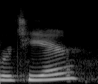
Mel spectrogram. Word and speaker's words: Routier: So, tonight's episode is going to be about Darlie Routier.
